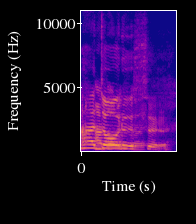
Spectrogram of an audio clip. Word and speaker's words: Adolf: So we'll call him Adolfu. Because that's how they say it in the game.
